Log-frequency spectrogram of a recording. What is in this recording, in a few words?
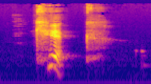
kick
